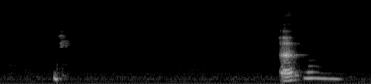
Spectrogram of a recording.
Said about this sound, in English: I just burped. That was very elegant. Very elegant.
